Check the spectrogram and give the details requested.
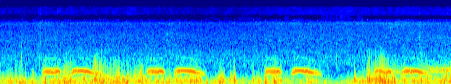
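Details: Spotted dove calling to lure wild doves: soft, low coos in downward-curving pairs, four phrases in quick succession, partly masked by heavy low-pitched rumbling and rustling.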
